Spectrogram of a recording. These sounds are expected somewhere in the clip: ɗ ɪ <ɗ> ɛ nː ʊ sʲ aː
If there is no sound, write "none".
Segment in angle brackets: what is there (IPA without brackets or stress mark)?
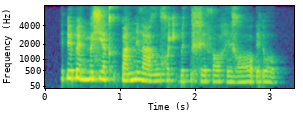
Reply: ɓ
